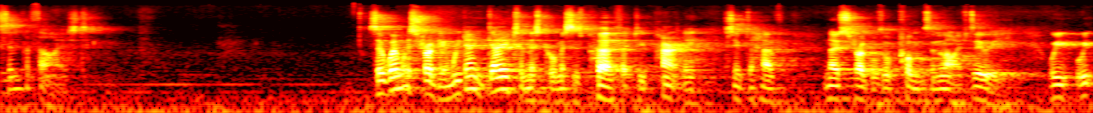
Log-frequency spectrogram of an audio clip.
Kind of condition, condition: setting, large echoing room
